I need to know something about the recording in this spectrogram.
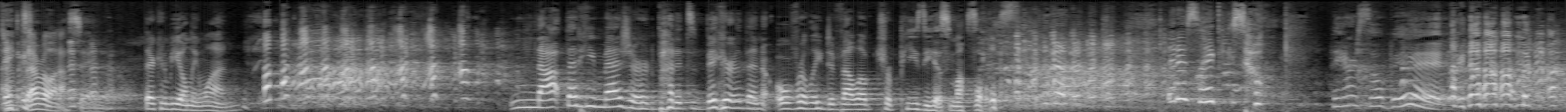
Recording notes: Our Live Show at RWA! Thank you to everyone who attended and joined in the game!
